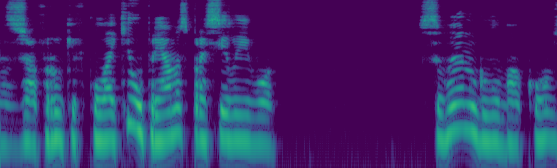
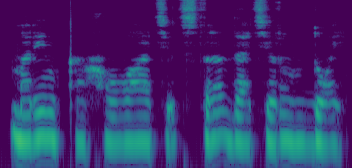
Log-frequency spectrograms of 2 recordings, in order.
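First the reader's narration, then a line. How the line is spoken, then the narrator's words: Weary request. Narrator (Russian): Устало попросил он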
